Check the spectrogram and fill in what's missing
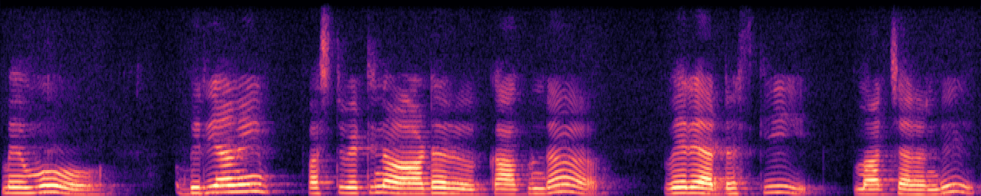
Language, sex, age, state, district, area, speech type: Telugu, female, 30-45, Telangana, Jagtial, rural, spontaneous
